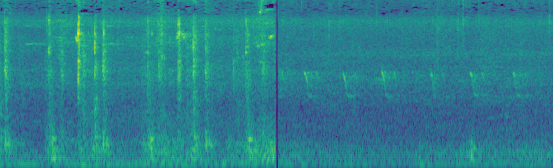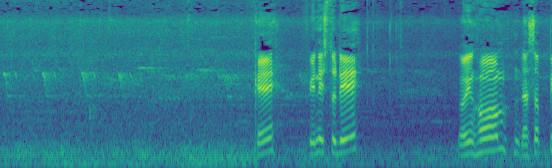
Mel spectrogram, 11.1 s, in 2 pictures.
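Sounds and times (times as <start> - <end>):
sharp clicks and knocks: 0.0 - 2.8
bird chirping: 1.8 - 8.9
steady low rumble: 2.2 - 11.0.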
